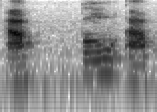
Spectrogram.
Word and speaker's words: apple: The p, app, Pull is not really aspirated in this word. So if I'm saying the word pull, there's a puff of air, pull. But if I'm saying this, apple, there's no puff of air. And so it's a little bit like a B, apple, but you can hear how if I do a B, it's stronger.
